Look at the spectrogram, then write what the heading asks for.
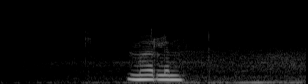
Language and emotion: Russian, neutral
